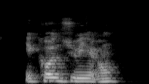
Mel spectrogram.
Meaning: third-person plural simple future of éconduire
- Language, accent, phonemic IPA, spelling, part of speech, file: French, Canada, /e.kɔ̃.dɥi.ʁɔ̃/, éconduiront, verb, LL-Q150 (fra)-éconduiront.wav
